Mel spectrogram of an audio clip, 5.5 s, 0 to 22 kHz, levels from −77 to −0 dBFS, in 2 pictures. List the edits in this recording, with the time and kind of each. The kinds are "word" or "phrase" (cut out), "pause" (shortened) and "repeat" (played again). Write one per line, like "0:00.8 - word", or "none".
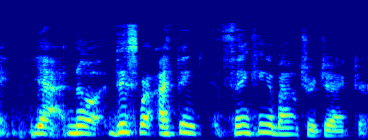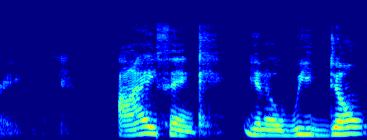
0:01.0 - word
0:02.2 - word
0:03.9 - word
